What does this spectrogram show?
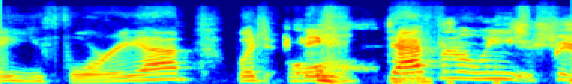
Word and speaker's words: Euphoria: or the funny thing is that they can't even pronounce it right. They meant to say Euphoria, which they Oh, definitely should she's not be watching.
